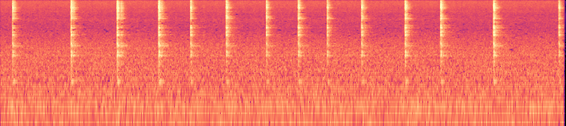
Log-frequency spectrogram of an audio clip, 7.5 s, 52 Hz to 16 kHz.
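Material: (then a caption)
Stainless steel. A thin metal probe rod is tapped by hand 14 times, at uneven intervals, against a long, hollow stainless steel pipe about 3–4 cm in diameter. The pipe rests horizontally in white foam-net sleeves on clamp stands and is wired to a function generator. Each tap gives a sharp, bright tick with a brief high ring over a steady low background hum.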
